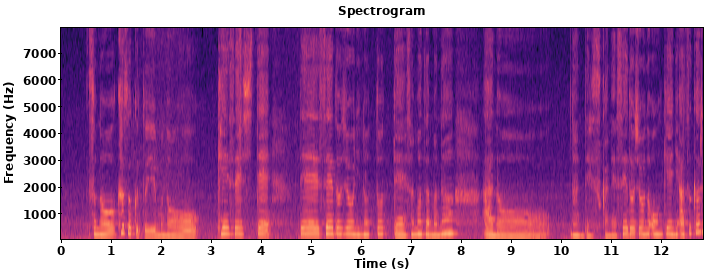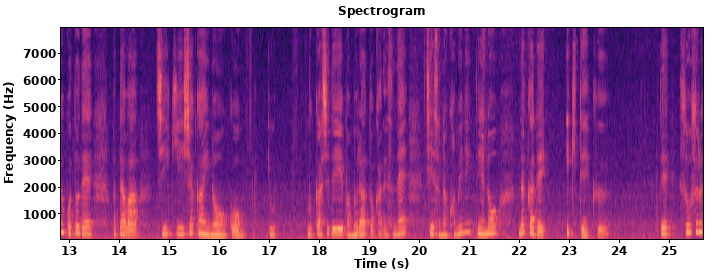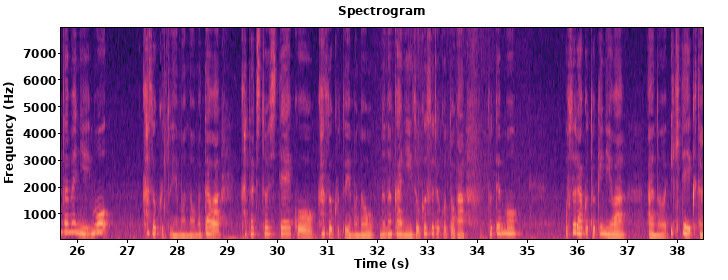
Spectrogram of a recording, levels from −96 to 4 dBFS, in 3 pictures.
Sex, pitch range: female, 200-245 Hz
